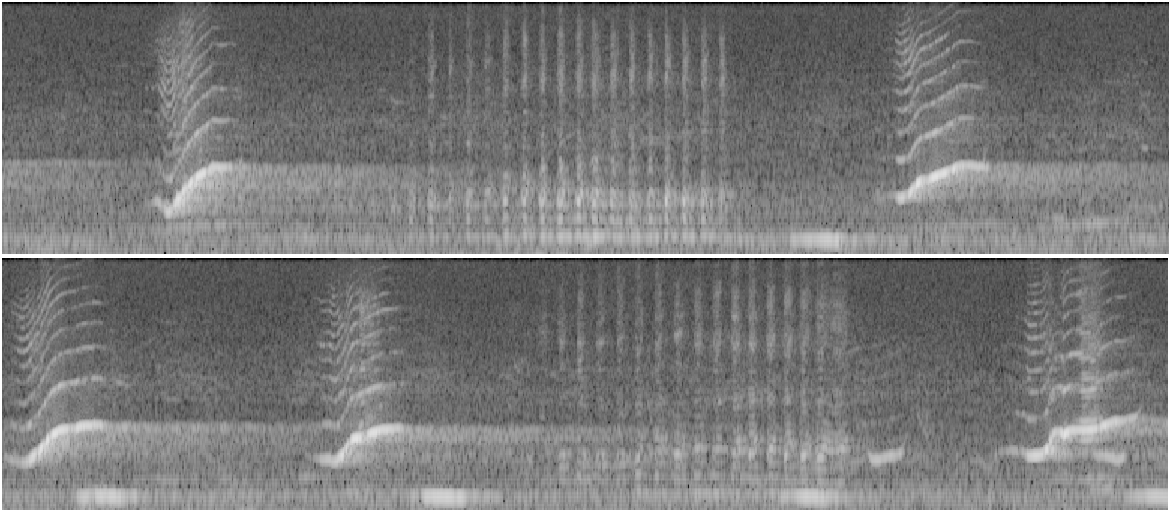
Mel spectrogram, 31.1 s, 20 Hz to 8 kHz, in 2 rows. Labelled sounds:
1.9	3.4	humpback whale, 0.80 to 6.1 kHz
7.4	7.7	humpback whale, 1.4 to 1.7 kHz
11.7	13.2	humpback whale, 0.80 to 7.3 kHz
15.6	17.0	humpback whale, 0.80 to 7.8 kHz
19.7	22.4	humpback whale, 0.80 to 7.3 kHz
25.2	25.5	humpback whale, 1.2 to 1.6 kHz
26.9	27.2	humpback whale, 2.2 to 2.5 kHz
28.9	30.8	humpback whale, 0.80 to 6.3 kHz

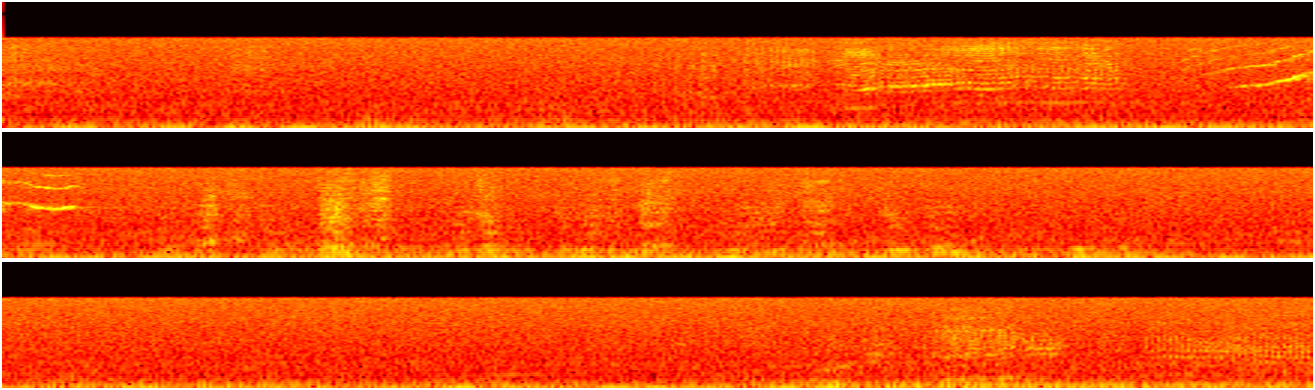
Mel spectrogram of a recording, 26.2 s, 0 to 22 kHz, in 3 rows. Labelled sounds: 0.1	0.4	humpback whale, 1.6 to 1.9 kHz
5.1	7.5	humpback whale, 1.2 to 5.8 kHz
8.0	9.3	humpback whale, 1.4 to 6.6 kHz
11.8	12.1	humpback whale, 1.4 to 1.9 kHz
23.7	26.0	humpback whale, 0.86 to 1.6 kHz

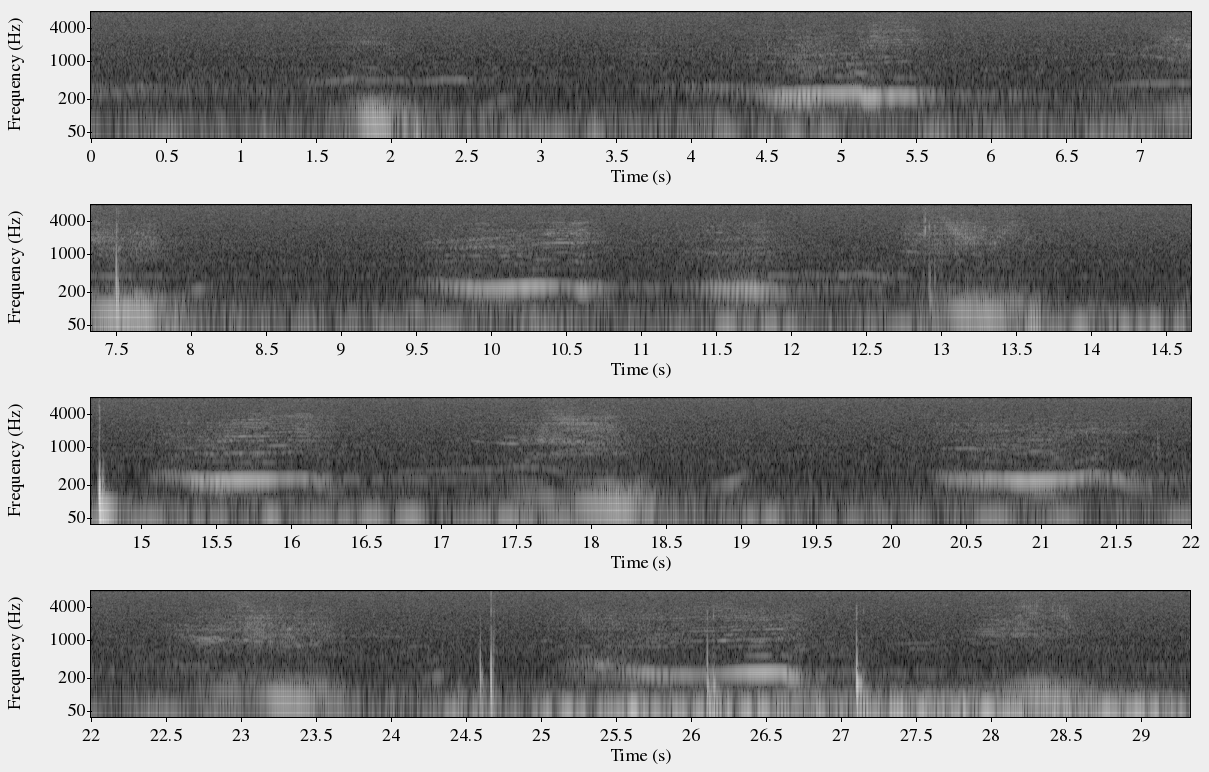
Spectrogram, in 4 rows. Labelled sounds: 5.3	5.6	humpback whale, 2.3 to 2.6 kHz
9.8	10.6	humpback whale, 1.2 to 2.6 kHz
11.4	11.6	humpback whale, 0.96 to 1.2 kHz
15.6	16.1	humpback whale, 1.5 to 2.9 kHz
17.5	17.9	humpback whale, 1.2 to 1.5 kHz
20.3	20.9	humpback whale, 0.83 to 1.2 kHz
22.6	23.0	humpback whale, 0.83 to 1.6 kHz
26.0	26.6	humpback whale, 0.90 to 2.8 kHz
27.3	27.6	humpback whale, 0.83 to 0.93 kHz

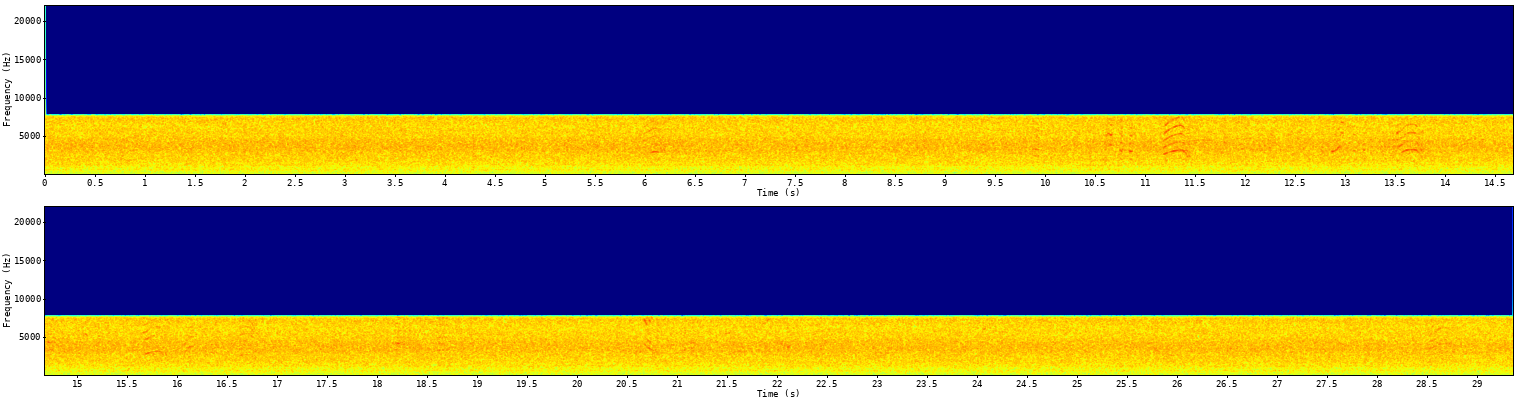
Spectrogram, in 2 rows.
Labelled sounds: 11.2	11.5	Pacific white-sided dolphin, 2.7 to 6.5 kHz

